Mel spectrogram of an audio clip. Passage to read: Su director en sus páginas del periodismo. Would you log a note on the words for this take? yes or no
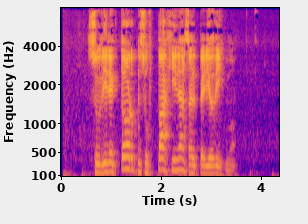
no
